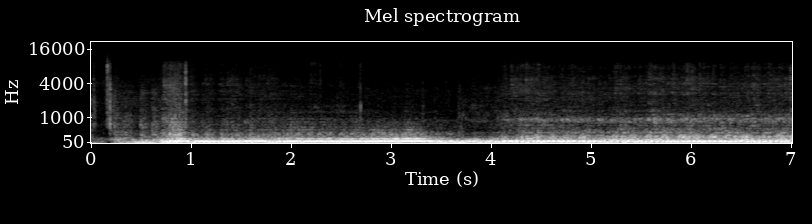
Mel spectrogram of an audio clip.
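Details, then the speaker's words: 1991 Ford Scorpio with 2.9 V6 Cologne engine, standing about 15 years, no exhaust fitted. Catches after a short crank and settles into a loud, uneven open-pipe idle that keeps running; rough but apparently firing on all six cylinders. "okay like an angry kitten like a tiger Maybe but yeah not bad obviously it's got no exhaust but I think it's running on all six [Music] cylinders"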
